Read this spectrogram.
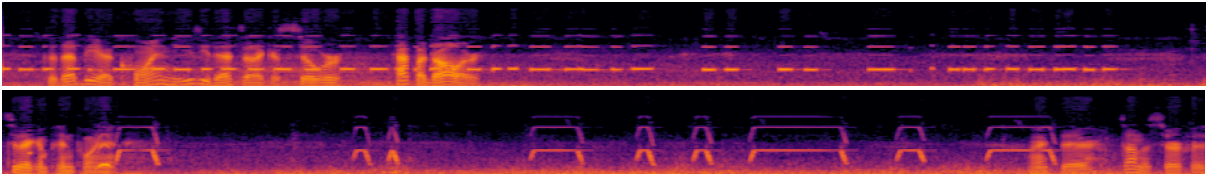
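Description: A metal detector hums and beeps with a steady tone.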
